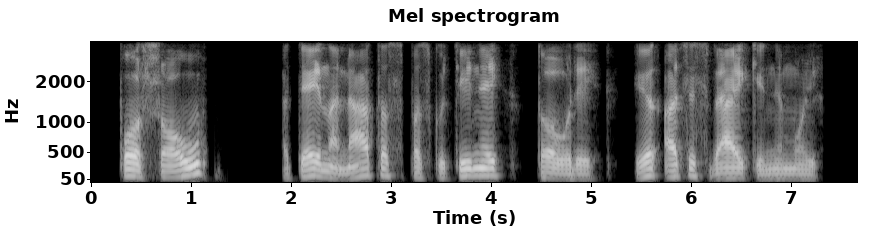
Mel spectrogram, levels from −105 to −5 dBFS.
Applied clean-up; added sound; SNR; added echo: none; none; none; none.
